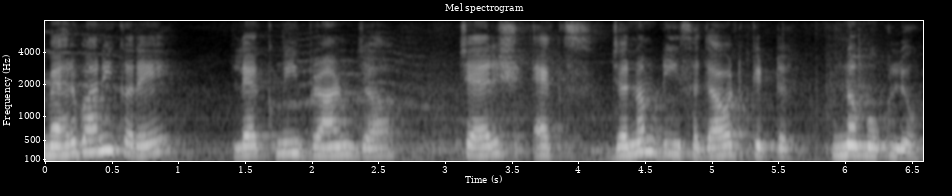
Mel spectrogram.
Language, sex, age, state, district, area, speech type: Sindhi, female, 60+, Rajasthan, Ajmer, urban, read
